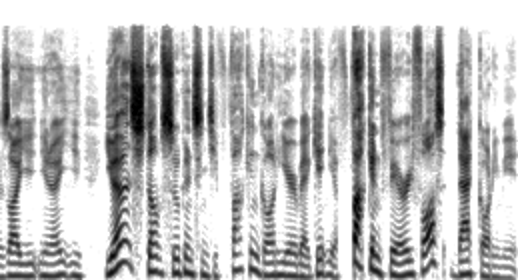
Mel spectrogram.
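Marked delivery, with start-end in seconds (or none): 0.2-4.5 acted-out angry scolding tone. Retelling scolding a five-year-old, imitating own angry telling-off. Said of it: "I got to give him a real fucking go".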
